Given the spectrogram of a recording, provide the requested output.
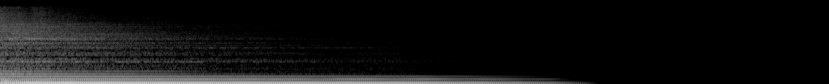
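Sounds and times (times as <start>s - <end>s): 
organ backing track: 0.0s - 5.5s.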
